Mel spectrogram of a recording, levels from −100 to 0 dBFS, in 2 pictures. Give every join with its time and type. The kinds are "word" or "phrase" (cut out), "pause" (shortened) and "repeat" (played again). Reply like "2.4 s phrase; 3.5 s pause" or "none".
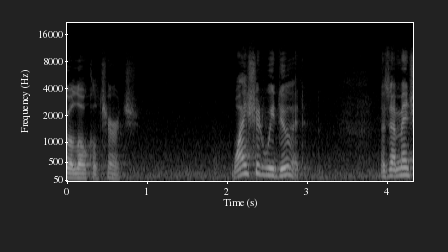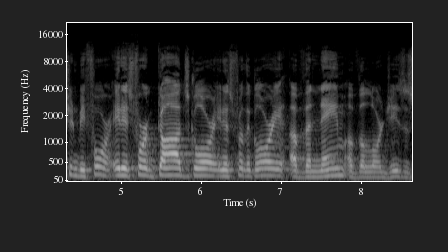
none

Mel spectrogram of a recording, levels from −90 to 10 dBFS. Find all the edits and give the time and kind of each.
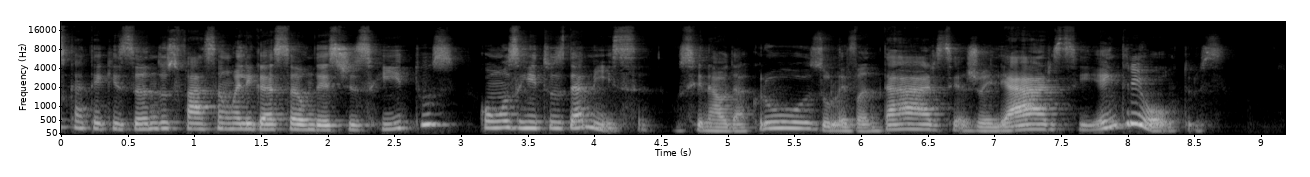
3.1 s pause; 4.5 s pause

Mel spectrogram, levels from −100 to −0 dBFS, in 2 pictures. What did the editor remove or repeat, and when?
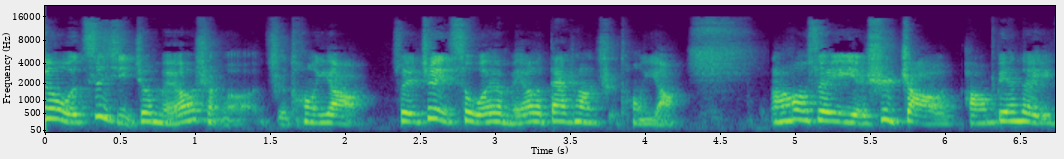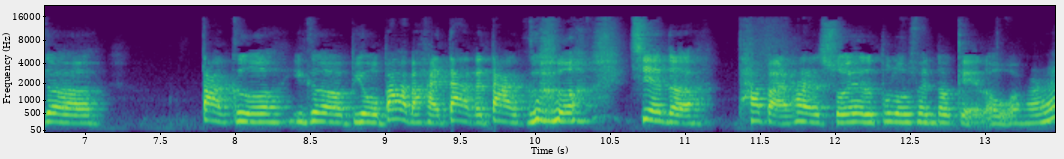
none

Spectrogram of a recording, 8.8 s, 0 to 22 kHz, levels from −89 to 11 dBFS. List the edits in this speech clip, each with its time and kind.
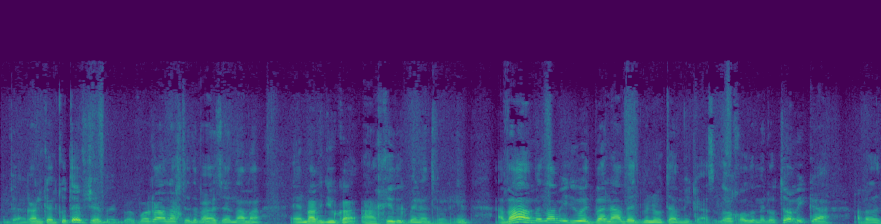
1.8 s word

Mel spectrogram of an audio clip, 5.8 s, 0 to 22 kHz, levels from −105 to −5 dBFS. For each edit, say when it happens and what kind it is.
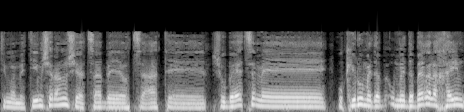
2.6 s word; 4.1 s pause

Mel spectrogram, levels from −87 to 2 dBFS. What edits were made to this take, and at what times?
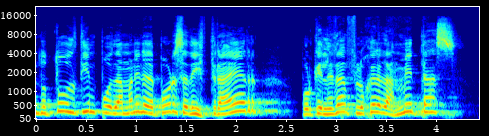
none

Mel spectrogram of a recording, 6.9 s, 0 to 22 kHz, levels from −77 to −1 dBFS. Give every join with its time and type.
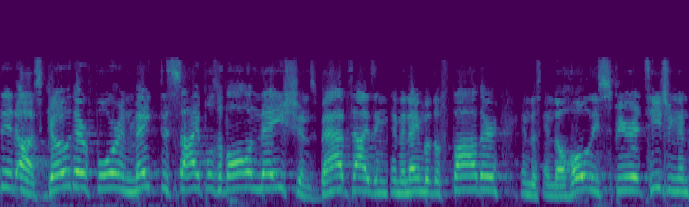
3.9 s word; 5.4 s word

